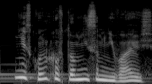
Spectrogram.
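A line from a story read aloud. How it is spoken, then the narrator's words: Sigh. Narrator (Russian): вздохнула Юнис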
